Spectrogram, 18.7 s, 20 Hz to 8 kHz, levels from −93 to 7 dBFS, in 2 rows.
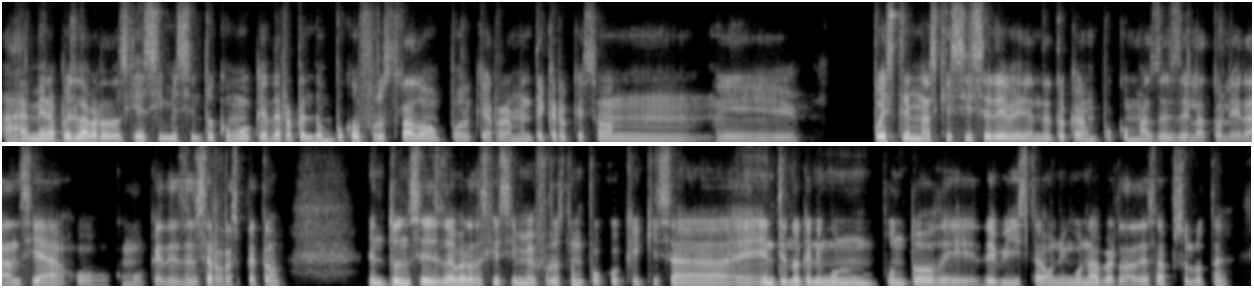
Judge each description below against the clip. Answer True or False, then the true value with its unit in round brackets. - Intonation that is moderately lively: False (2.1 semitones)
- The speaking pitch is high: False (125 Hz)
